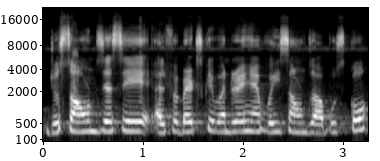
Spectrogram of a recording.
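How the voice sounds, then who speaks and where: A woman's voice: sits high, a little hiss or hum. A woman with a sore throat giving a lesson to Quran tutors, explaining steadily and checking in often. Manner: steady explaining tone with frequent "theek hai" check-ins. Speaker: Quran teacher training tutors. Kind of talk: instructional talk.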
